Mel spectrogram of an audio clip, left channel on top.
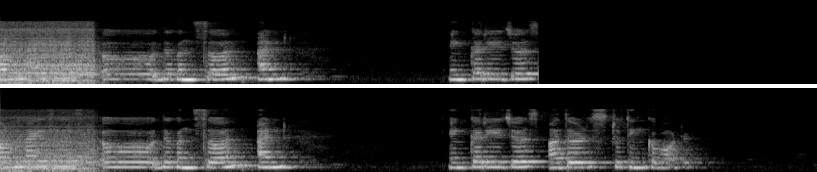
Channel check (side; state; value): left; drops out; at 5.4 s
